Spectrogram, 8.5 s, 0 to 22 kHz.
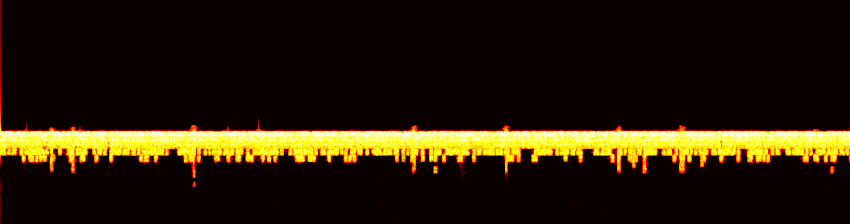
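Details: Continuous high-pitched buzzing trill of the Ae-maeburi conehead katydid, recorded in 2020, running evenly without pause and alone against silence.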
